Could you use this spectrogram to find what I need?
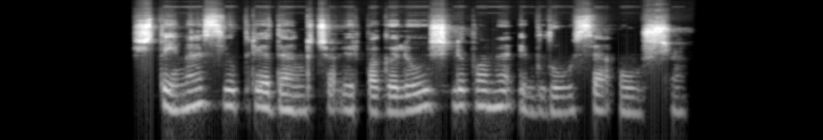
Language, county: Lithuanian, Kaunas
